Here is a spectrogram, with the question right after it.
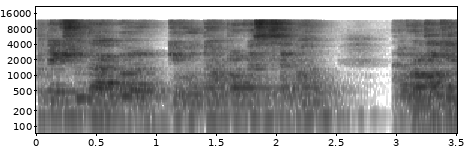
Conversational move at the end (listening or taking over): taking over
